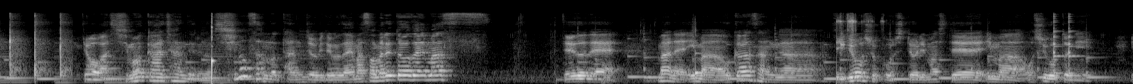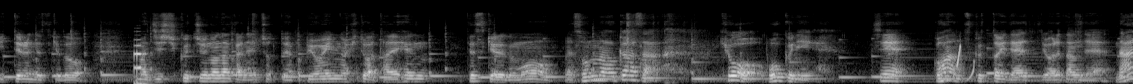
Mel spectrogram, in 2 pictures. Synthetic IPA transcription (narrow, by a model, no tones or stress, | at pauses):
kʲo̞ːβaɕimo̞kaːt͡ɕãnːe̞ɾɯno̞ɕimo̞sãnːo̞t̪ãɲ̟d͡ʑo̞ːbʲid̪e̞ɡo̞zaimasɨomeɾʲe̞t̪oːɡozaimasɨ̥ | t̪ːo̞iɯ̟nod̪e̞maːneʔimao̞kaːsãŋɡabʲiɾʲo̞ːɕo̞kɯ̟o̞ɕi̥t̪e̞o̞ɾʲimaɕi̥t̪e̞imao̞ɕiɡo̞t̪o̞ɲ̟i | it̪ːe̞ɾɯ̟̃nd̪e̞sɨ̥ke̞d̪o̞mad͡ʑiɕːɨ̥kɯ̟t͡ɕɨːno̞nakane̞t͡ɕo̞t̪ːo̞japːabʲo̞ːĩnːo̞çi̥t̪o̞βat̪aiɦẽ̞nd̪̥e̞sɨ̥ke̞ɾe̞d̪o̞mo̞masõ̞nːao̞kaːsã̰ŋkʲʰo̞ːbo̞kɯ̟ɲ̟iɕeɡ̥o̞hãnt͡sɨ̥kɯ̟t̪ːo̞it̪et̪ːeiβaɾe̞t̪anod̪e̞̰na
